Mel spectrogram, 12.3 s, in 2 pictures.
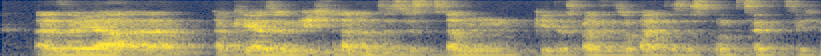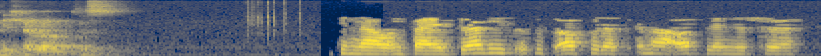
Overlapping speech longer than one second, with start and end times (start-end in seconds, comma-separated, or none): none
